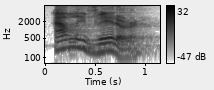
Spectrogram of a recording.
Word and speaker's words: elevator: Elevator, elevator, British, American, elevator, T soft D. Elevator, elevator, lift. Elevator, T soft D and R, elevator.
